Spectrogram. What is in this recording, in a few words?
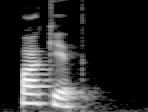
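"пакет", Komi, female; audio dict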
